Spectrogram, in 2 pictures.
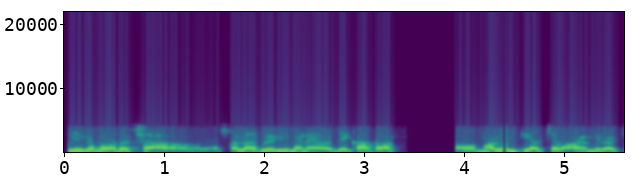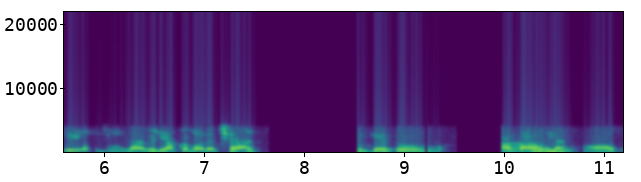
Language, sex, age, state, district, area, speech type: Urdu, male, 18-30, Bihar, Purnia, rural, conversation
